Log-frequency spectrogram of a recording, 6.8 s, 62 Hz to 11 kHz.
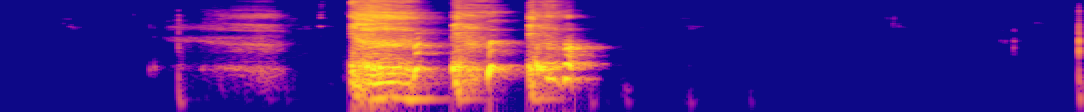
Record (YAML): cough_length: 6.8 s
cough_amplitude: 32768
cough_signal_mean_std_ratio: 0.34
survey_phase: beta (2021-08-13 to 2022-03-07)
age: 65+
gender: Female
wearing_mask: 'No'
symptom_cough_any: true
symptom_onset: 3 days
smoker_status: Ex-smoker
respiratory_condition_asthma: false
respiratory_condition_other: false
recruitment_source: Test and Trace
submission_delay: 2 days
covid_test_result: Positive
covid_test_method: RT-qPCR
covid_ct_value: 15.5
covid_ct_gene: ORF1ab gene
covid_ct_mean: 15.7
covid_viral_load: 6900000 copies/ml
covid_viral_load_category: High viral load (>1M copies/ml)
